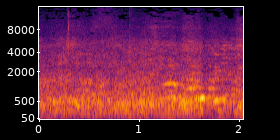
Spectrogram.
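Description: Audience laughing after a joke: many voices laughing and chattering at once.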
